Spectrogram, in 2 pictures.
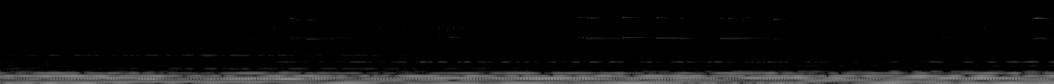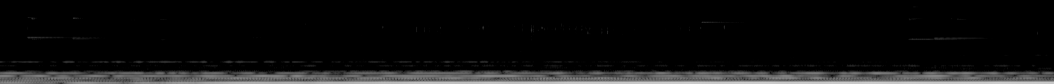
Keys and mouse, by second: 1.8-3.2 shift+drag, 3.5 shift+click, 3.8 shift+click, 4.1 shift+click, 4.5 shift+click, 4.8 shift+click, 5.2 shift+click, 5.6 shift+click, 6.3-7.3 shift+drag, 7.1 a, 7.4 z, 10.1-10.9 drag, 10.6 typing, 12.1 ctrl+i, 13.2 Return, 17.4 click, 18.3 shift+click, 19.3 ctrl+i, 20.4 Return.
